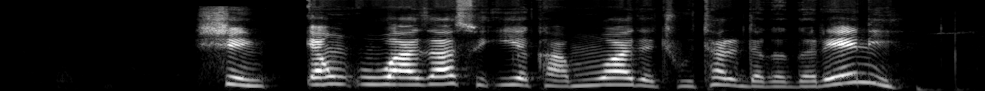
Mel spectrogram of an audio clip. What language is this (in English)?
Hausa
